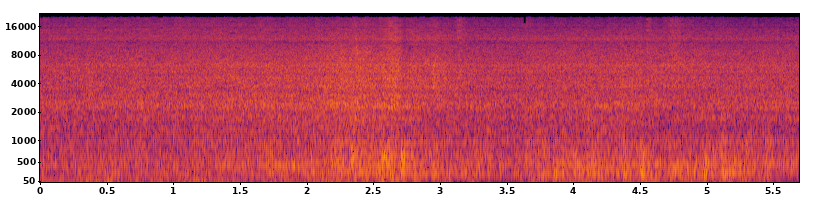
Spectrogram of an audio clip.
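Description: A train on the newly restarted rail service toward Jaffna runs fast along the tracks, alongside the A9 highway, giving a steady, loud rolling rumble with faint clickety-clack throughout and no talking.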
